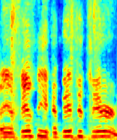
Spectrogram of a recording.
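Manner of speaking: loud, high-pitched yelling. Retelling Jim Cornette pulling up in a rental car: imitating Jim Cornette yelling. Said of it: "Jim Cornette pulls up in a rental car and yells out".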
